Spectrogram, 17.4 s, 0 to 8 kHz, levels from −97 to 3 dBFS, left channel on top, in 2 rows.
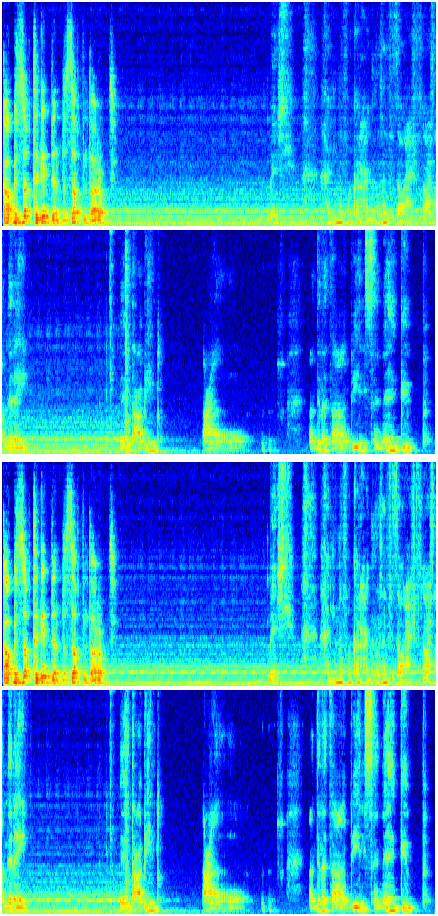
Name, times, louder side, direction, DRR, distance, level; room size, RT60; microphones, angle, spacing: voice 1, 0.0-2.2, right 1 dB, 5° right, 1.0 m, -18 dB
sound 1, 0.5-13.1, right 1 dB, 30° left, 2.7 m, -38 dB
voice 2, 5.3-9.2 11.0-11.8 12.7-13.5 14.0-14.1 14.4-17.2, right 3 dB, 60° right, 0.9 m, -30 dB
8.8 x 3.9 x 3.4 m
head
